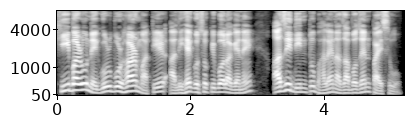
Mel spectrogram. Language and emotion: Assamese, neutral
